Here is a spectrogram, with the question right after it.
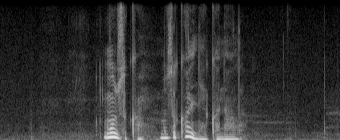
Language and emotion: Russian, sad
